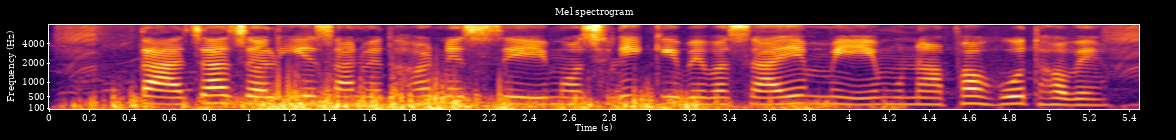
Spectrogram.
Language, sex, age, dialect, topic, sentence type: Bhojpuri, female, 18-24, Northern, agriculture, statement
